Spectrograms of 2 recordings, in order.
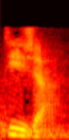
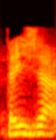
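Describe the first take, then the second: First: The first syllable is said with an i vowel. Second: The first syllable is said with an a vowel. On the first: "وكساها" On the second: "تقال بفتح التاء"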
